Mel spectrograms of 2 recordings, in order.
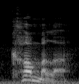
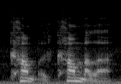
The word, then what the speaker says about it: Kamala: You can, yeah, so it's pronounced Kamala, as in like comma. Kamala.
